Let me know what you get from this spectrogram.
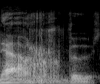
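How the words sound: It is said in an imitated regional accent.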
